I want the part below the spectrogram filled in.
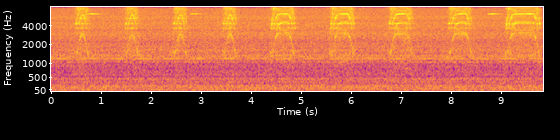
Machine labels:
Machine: slide rail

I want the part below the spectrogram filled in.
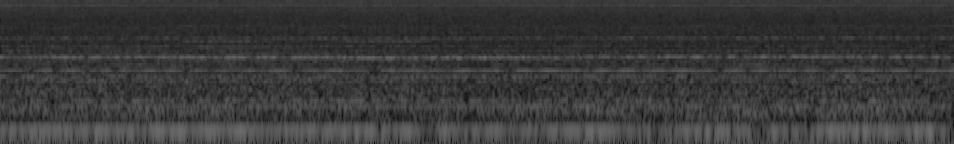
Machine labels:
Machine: fan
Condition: abnormal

